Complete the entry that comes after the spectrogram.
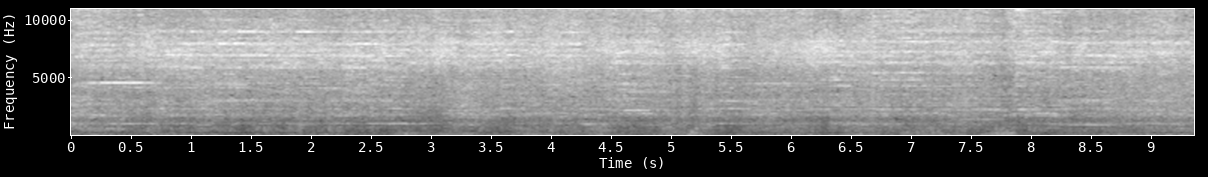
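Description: Covered hopper grain cars of a freight train rolling past, their steel wheels on the rails making a steady, loud rumble and rattle.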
